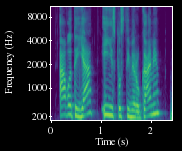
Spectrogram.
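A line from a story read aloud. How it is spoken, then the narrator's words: Cheerful. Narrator (Russian): бодро проговорила она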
